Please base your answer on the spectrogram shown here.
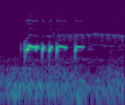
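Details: Zebra dove in full song, a keen singer, played to coax other zebra doves that have stopped singing: one quick phrase of five clear, hollow notes near one pitch, the last slightly apart, over a quiet background hum.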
